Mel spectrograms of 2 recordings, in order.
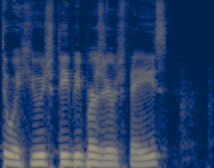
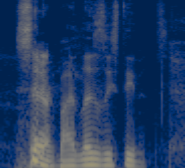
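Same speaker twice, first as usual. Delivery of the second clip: public-radio announcer voice, much lower; 7 semitones lower than usual. Naming a record they've been listening to, in an NPR voice. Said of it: "this is me doing my NPR voice".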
